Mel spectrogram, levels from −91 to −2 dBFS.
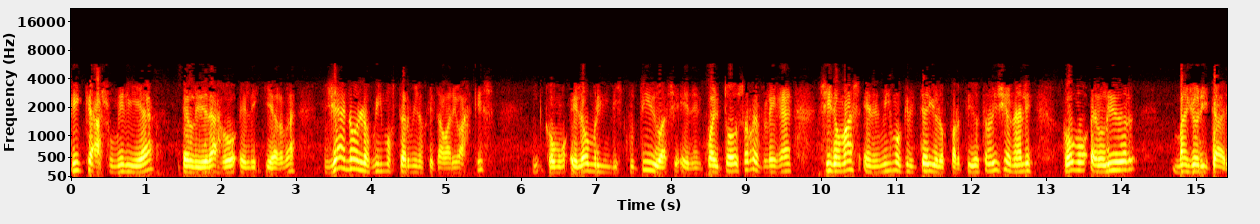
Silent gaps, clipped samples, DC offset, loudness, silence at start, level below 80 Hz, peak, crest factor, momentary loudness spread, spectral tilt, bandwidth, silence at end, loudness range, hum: none; under 0.1%; under 0.1%; -18 LUFS; 0 s; -52 dBFS; -2 dBFS; 18 dB; 11 LU; -9.5 dB/octave; 5.6 kHz; 0 s; 3 LU; none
